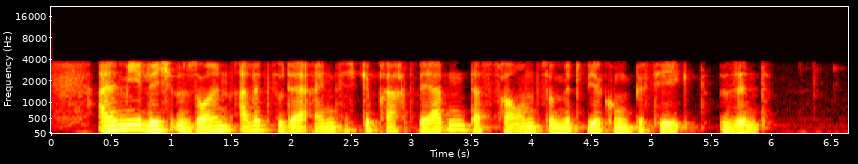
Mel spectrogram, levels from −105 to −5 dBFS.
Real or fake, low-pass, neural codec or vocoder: real; 3.6 kHz; none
